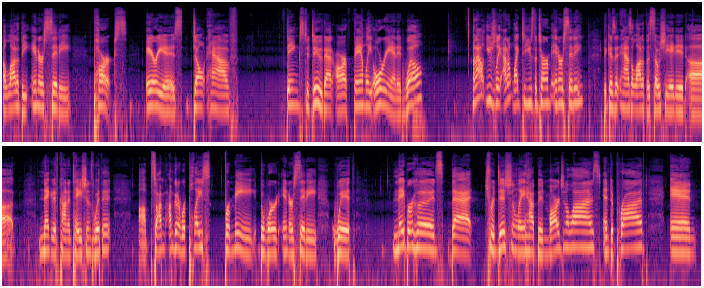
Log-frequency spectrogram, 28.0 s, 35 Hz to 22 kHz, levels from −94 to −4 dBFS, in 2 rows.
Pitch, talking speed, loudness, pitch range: 170 Hz, 140 wpm, -20 LUFS, 150-195 Hz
